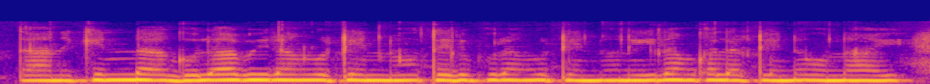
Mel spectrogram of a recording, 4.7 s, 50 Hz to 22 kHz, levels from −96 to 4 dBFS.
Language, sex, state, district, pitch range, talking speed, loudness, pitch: Telugu, female, Telangana, Hyderabad, 235-255 Hz, 155 wpm, -12 LUFS, 245 Hz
